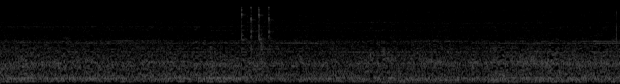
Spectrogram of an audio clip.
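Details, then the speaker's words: 1989 Macintosh Portable, refurbished and running: faint steady hiss with thin high drive whine, no clicks or grinding; normal running. "so yeah that's the Macintosh portable nicely refurbished and up and running"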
